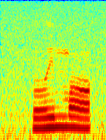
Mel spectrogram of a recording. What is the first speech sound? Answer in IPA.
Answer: o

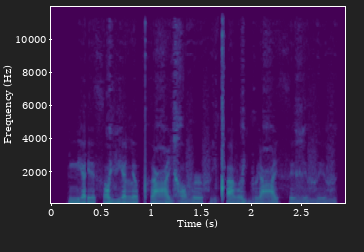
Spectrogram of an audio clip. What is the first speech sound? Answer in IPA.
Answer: mʲ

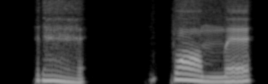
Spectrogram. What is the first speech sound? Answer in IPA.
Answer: ɾ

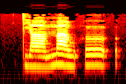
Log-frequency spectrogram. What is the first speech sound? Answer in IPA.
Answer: t̪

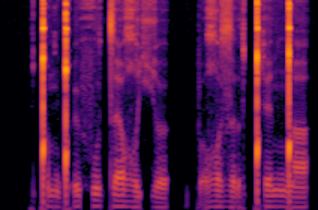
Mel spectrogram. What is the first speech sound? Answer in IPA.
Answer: ǃ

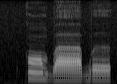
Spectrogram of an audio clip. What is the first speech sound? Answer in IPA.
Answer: k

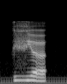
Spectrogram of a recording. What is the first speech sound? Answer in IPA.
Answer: vʲ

